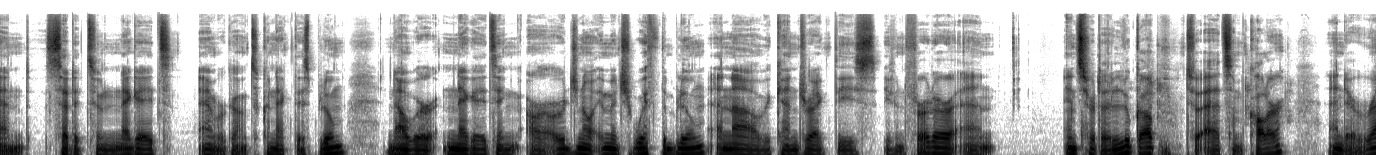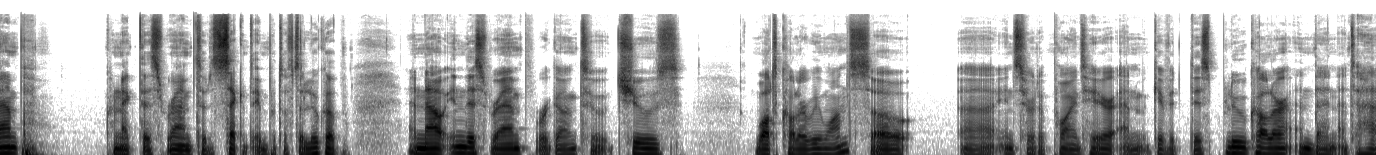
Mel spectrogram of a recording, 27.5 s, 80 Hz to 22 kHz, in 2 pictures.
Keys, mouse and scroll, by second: 0.2 click, 0.7 drag, 1.6 click, 2.0-3.5 drag, 3.7-5.3 middle drag, 7.0 ctrl+click, 7.5-8.0 drag, 8.1-9.4 drag, 9.7 right click, 9.9 click, 9.9 right click, 10.3 click, 11.7 drag, 11.7 typing, 12.3 click, 12.4 Tab, 13.1-13.8 typing, 13.7 drag, 14.3 drag, 14.8-18.3 drag, 18.7-19.0 drag, 19.8-21.7 drag, 22.2-23.9 drag, 27.0-27.3 drag.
